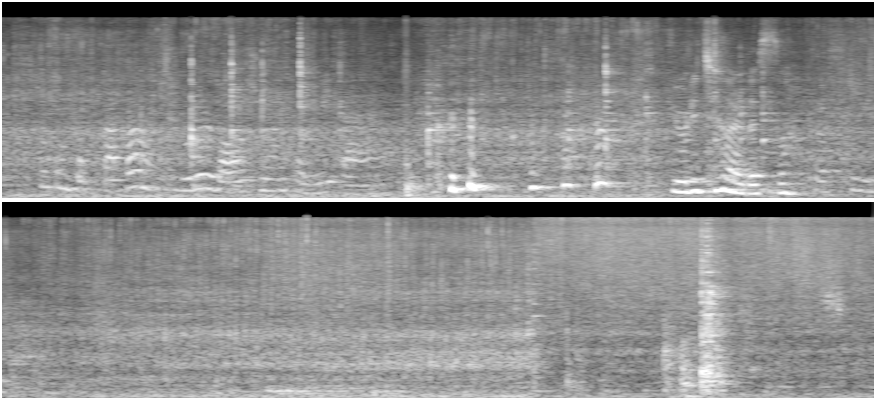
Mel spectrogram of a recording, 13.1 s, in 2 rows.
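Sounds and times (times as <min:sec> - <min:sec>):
food sizzling in a hot pan: 0:00.0 - 0:13.0
frying pan clatter: 0:00.9 - 0:05.9, 0:07.7 - 0:12.8.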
